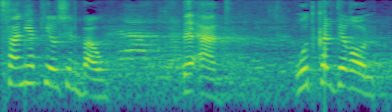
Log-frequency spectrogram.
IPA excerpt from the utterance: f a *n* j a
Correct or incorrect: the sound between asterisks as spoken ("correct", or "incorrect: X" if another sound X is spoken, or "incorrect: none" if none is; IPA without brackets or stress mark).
correct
